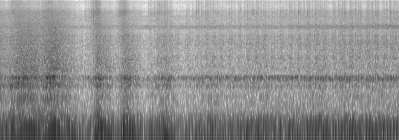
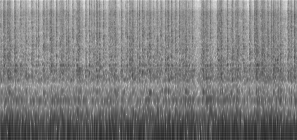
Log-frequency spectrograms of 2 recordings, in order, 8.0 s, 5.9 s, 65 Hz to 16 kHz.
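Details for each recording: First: Iron 5.3 LS LM7 V8, believed 2002–2003, mileage unknown, likely BTR Stage 2 truck cam, on a run stand on first start; after revs settles to idle with light quick valvetrain ticking from unprimed lifters. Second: Iron 5.3 LS LM7 V8, believed 2002–2003, likely BTR Stage 2 truck cam (212/218, about 9° overlap), on a run stand with open headers; deep steady rumble, lope gone once revved, no knocks or ticks, healthy.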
